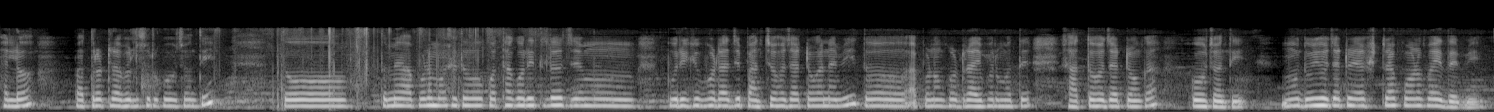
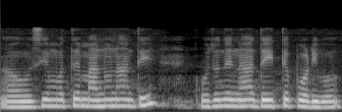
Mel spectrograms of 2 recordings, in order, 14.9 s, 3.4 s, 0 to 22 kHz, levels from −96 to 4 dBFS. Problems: constant background noise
